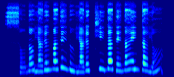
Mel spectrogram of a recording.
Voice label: test, open jtalk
